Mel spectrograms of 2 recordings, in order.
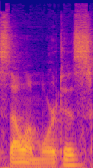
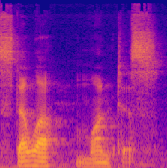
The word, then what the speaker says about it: Stella Montis: By the way, I keep calling this Stella Mortis because I think that sounds cool, but I guess it's Stella Montis.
